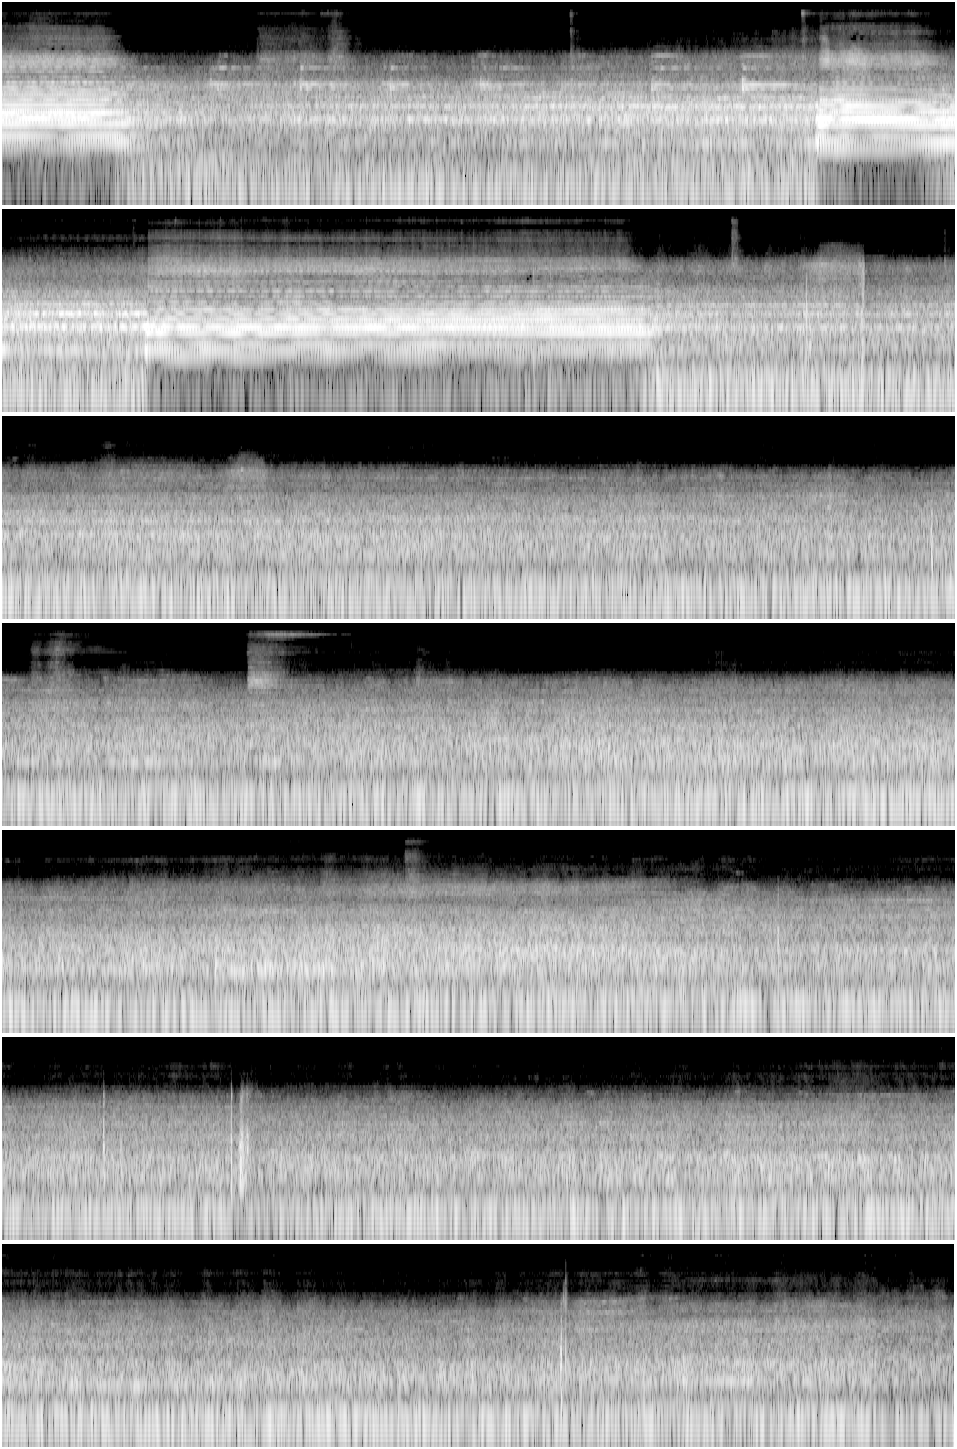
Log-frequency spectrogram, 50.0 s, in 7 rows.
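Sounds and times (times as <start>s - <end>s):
locomotive air horn chord: 0.0s - 1.1s, 6.0s - 12.2s
train cars rolling past: 0.0s - 50.0s.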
